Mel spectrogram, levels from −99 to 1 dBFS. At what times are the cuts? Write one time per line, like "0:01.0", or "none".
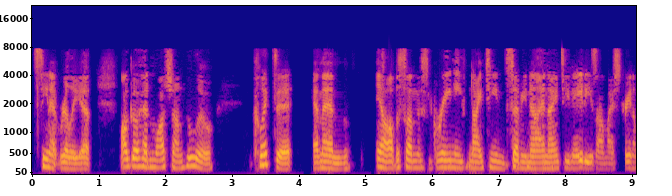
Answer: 0:06.5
